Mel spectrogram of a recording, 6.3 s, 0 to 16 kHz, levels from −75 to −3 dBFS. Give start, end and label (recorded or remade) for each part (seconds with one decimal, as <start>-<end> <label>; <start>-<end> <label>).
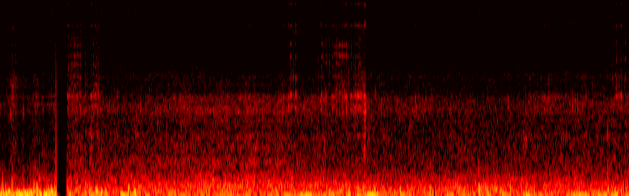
0.0-6.3 recorded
